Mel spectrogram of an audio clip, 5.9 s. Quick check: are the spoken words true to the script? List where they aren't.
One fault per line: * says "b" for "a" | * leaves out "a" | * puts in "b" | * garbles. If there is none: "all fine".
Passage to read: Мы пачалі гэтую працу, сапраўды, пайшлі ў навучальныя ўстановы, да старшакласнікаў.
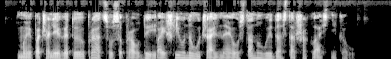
all fine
